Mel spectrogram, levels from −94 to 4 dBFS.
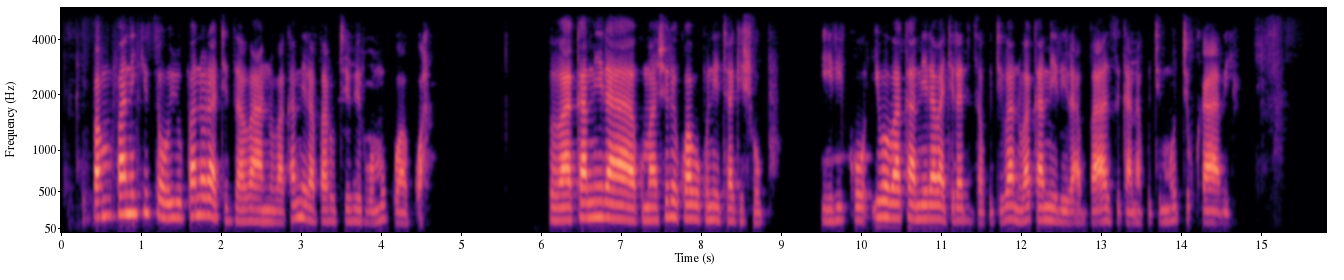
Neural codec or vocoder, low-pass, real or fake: none; 5.4 kHz; real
